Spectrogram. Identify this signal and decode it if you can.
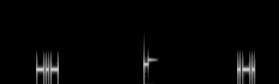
Morse code, heard as a keyed tone, about 50 wpm, 700 Hz. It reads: K R
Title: Single Letters 50wpm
